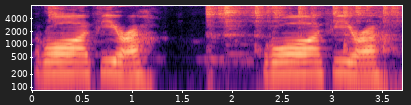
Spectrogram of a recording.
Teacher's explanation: اب یہ گول تا کے اوپر ہے تو ہم اس کو ہا ساکن سے بدل دیں گے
